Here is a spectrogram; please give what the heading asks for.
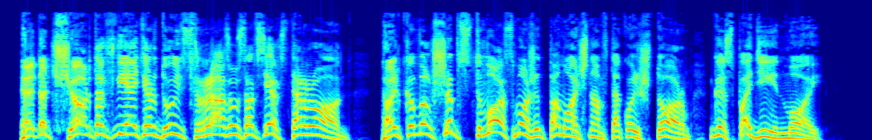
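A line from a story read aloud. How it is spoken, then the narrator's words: Angry roar. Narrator (Russian): В гневе капитан проревел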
